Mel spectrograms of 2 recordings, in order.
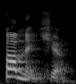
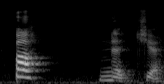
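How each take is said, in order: First: Said in the usual way. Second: "Pannetje" stretched out as pan-ne-tje, each syllable clear; teacher slowly sounding out "Pannetje" in pan-ne-tje. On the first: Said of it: "Het eerste woordje is". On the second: Shown as a demonstration. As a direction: spell out "Pannetje" slowly, syllable by syllable, for young pupils. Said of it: "dat is een korte klank".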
